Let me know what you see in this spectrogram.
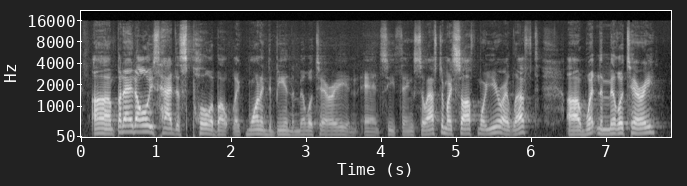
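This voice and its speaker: At a very fast pace, a man talks with lively intonation. His pitch is medium. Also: very clean recording, silent background. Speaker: athletic trainer and gym owner. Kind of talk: casual interview.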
